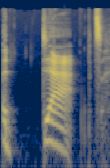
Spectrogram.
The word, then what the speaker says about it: adapt: so ad to adapt just remember when you're pronouncing the first syllable start smiling because you need to adapt pronounce the da with stretched lips adapt adapt we also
